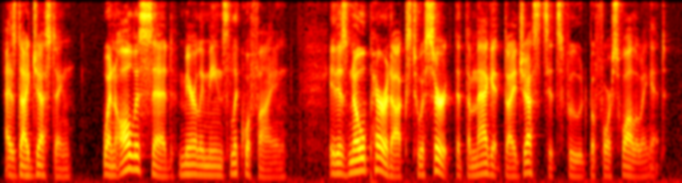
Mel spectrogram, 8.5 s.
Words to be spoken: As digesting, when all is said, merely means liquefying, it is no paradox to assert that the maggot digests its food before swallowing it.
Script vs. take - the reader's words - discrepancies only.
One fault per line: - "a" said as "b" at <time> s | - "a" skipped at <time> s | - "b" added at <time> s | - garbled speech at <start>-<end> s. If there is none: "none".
none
